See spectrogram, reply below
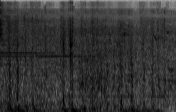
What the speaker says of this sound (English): there's not going to be any issue with my flaming horse here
